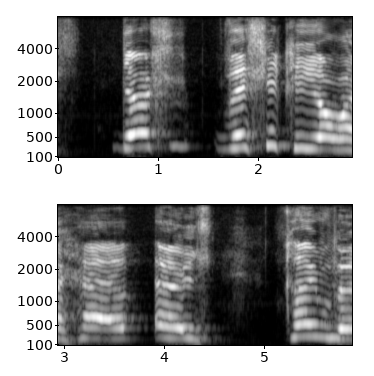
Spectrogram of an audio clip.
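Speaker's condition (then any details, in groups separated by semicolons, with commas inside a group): Cerebral palsy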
